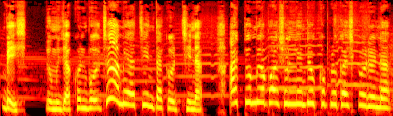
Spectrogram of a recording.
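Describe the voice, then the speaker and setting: A woman plays a caring village wife in a cartoon. Her voice is very high, with an earnest, pleading delivery. Music runs softly underneath. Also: very animated, quick pace. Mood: reassuring. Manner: pleading, solicitous. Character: caring, earnest poor farmer's young wife. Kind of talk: Bengali cartoon voice acting.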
